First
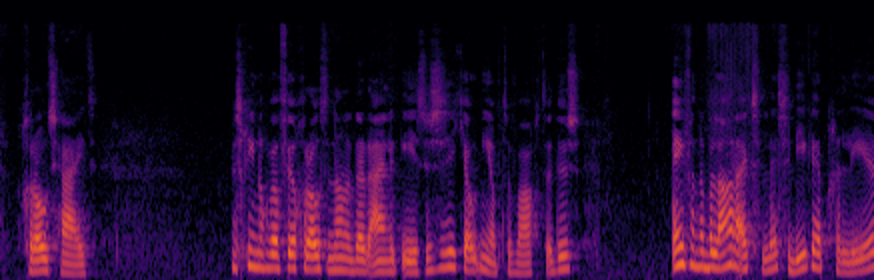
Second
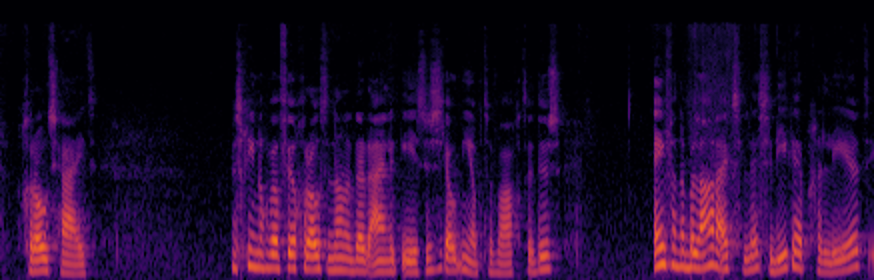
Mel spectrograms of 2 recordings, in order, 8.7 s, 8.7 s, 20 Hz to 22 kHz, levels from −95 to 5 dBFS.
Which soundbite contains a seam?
second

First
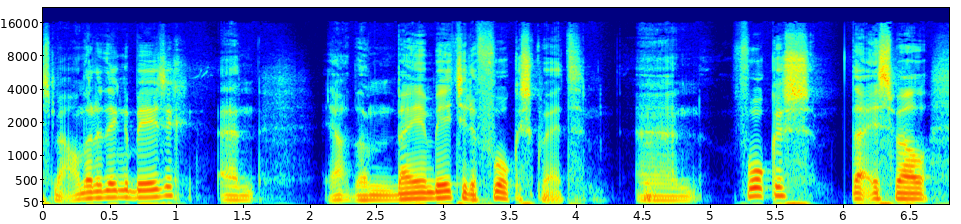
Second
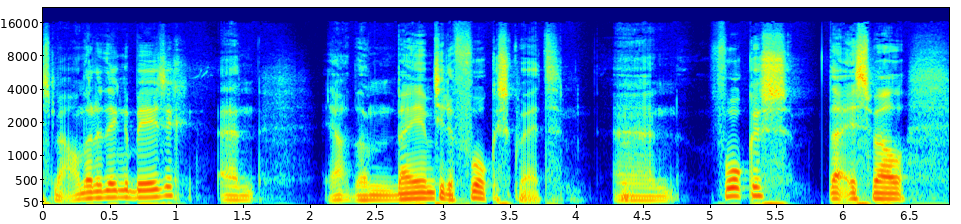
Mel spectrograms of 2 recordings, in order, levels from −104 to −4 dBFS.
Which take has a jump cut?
second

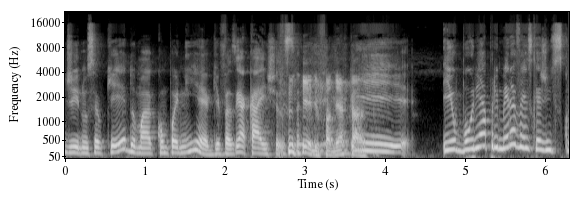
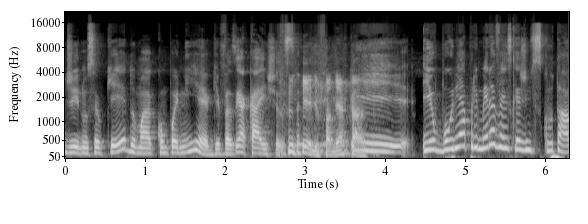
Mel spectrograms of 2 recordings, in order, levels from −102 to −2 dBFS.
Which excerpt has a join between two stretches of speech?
second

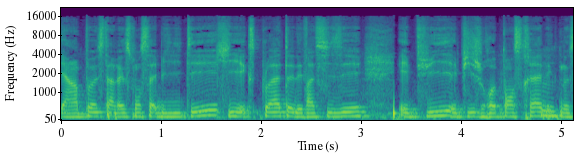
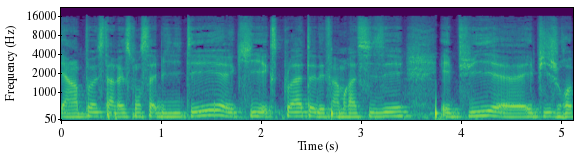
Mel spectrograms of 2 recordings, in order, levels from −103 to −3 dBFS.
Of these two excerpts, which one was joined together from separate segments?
first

